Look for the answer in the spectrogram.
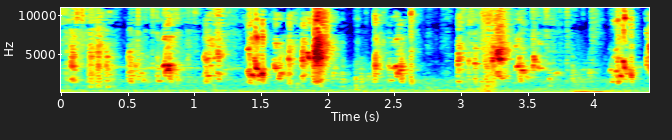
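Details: High, squeaky chirps and rasping squawks from budgerigars, sound offered to bring birds into breeding condition; notes come in quick irregular bursts, with a soft low thump partway through.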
